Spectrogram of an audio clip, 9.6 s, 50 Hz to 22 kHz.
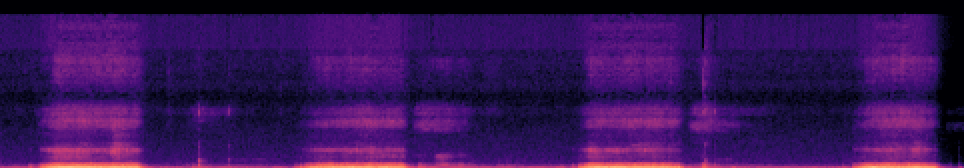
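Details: Snoring while fast asleep on a recliner at 19 weeks old: loud, rattling snores on each breath, about 22 a minute, with quiet pauses between.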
